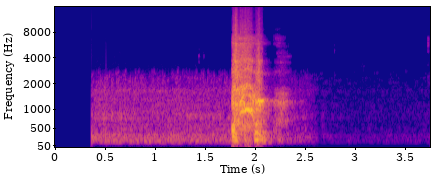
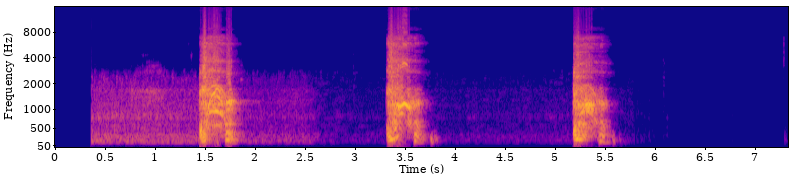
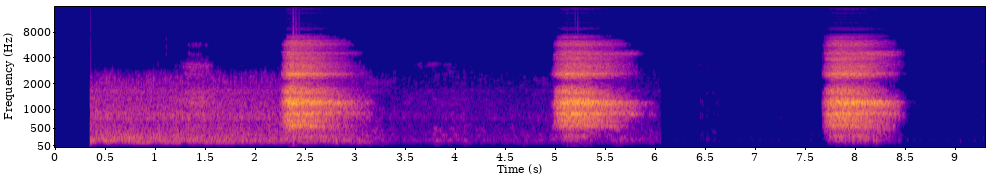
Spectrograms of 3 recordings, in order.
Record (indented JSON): {
  "cough_length": "3.8 s",
  "cough_amplitude": 32768,
  "cough_signal_mean_std_ratio": 0.32,
  "three_cough_length": "7.3 s",
  "three_cough_amplitude": 32768,
  "three_cough_signal_mean_std_ratio": 0.33,
  "exhalation_length": "9.3 s",
  "exhalation_amplitude": 32768,
  "exhalation_signal_mean_std_ratio": 0.4,
  "survey_phase": "beta (2021-08-13 to 2022-03-07)",
  "age": "65+",
  "gender": "Male",
  "wearing_mask": "No",
  "symptom_none": true,
  "smoker_status": "Never smoked",
  "respiratory_condition_asthma": false,
  "respiratory_condition_other": false,
  "recruitment_source": "REACT",
  "submission_delay": "1 day",
  "covid_test_result": "Negative",
  "covid_test_method": "RT-qPCR"
}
